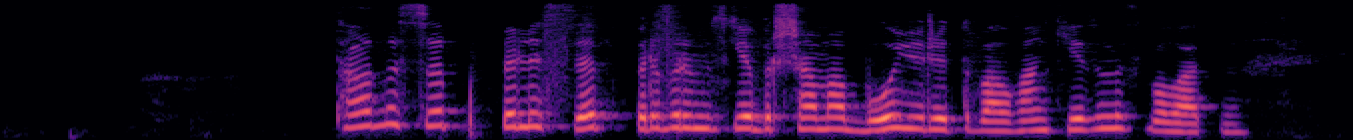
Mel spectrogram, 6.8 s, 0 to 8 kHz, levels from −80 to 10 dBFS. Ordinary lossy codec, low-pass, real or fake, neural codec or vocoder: none; 7.2 kHz; real; none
